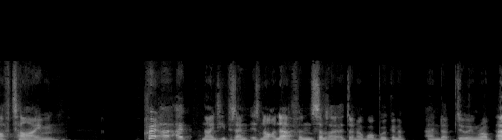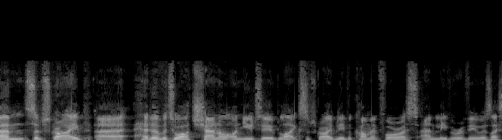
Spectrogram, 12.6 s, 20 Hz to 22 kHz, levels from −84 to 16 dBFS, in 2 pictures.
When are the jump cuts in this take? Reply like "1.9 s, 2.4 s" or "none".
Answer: 2.4 s, 4.1 s, 6.2 s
